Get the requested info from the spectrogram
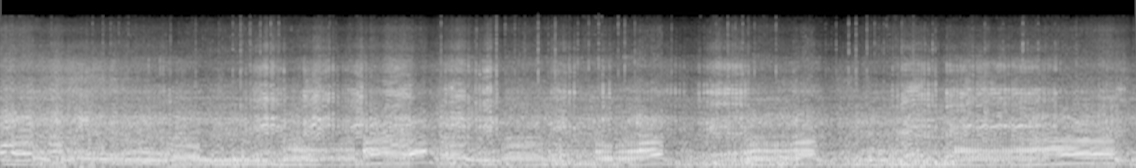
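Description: Dirt bike engine heard from on the bike while riding a trail, its pitch rising and falling as the throttle opens and closes, with brief drops in level a few times.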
